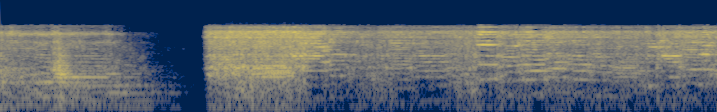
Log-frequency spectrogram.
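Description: Live band music with electric guitar strumming and drums, recorded thin through a phone's microphone. The sound fades out to a brief silence about two seconds in, then comes back abruptly at full level.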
